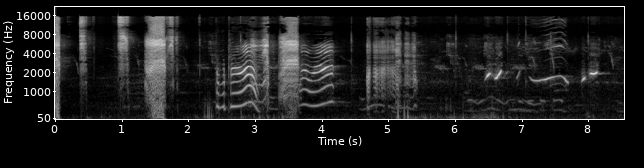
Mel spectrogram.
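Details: Talking green ring-necked parakeet, a Kashmiri tota, gives sharp noisy bursts, then squeaky speech-like syllables with bending tones, followed by thin whistled notes and brief clicks after short pauses.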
